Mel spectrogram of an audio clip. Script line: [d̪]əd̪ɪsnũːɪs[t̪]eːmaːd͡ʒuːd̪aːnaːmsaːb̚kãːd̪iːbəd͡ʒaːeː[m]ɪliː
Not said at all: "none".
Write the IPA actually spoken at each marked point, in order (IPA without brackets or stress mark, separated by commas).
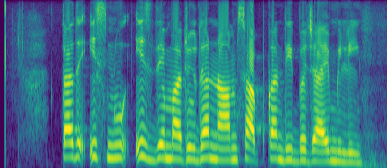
t̪, d̪, m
